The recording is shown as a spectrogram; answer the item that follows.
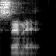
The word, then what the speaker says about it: Sinnott: exposure to Reed Sinnott and it's Sinnott, by the way. We found out we'd all been pronouncing his name incorrectly, and the Eagles found out it's not Sinnott, it's Sinnott.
